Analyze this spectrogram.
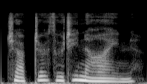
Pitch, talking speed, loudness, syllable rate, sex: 160 Hz, 120 wpm, -15 LUFS, 3.9 syllables/s, female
